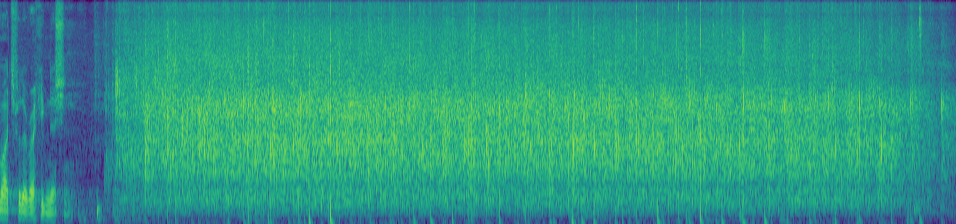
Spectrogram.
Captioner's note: applause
